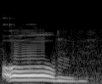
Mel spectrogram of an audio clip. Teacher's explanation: जिन स्वरों के उच्चारण में ह्रस्व स्वरों के उच्चारण से तिगुना समय लगता है उन्हें प्लुत स्वर कहते हैं। उदाहरण है ओम।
